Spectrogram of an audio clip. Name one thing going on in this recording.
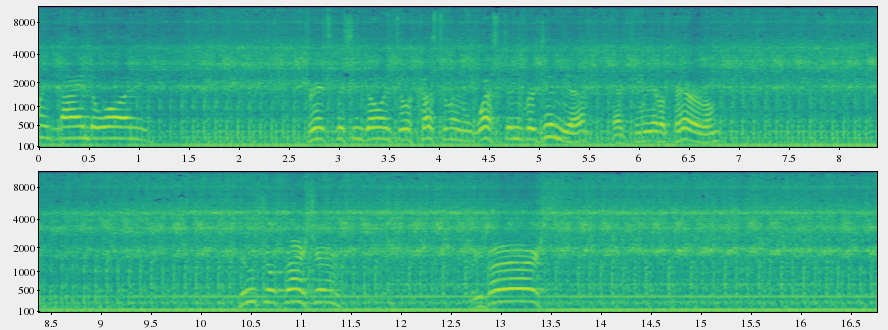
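A motor hums steadily.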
